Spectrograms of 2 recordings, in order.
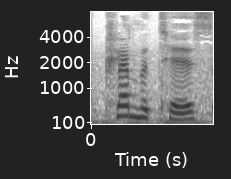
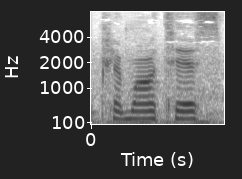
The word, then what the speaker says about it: clematis: I got a clematis or clematis, people pronounce it differently.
